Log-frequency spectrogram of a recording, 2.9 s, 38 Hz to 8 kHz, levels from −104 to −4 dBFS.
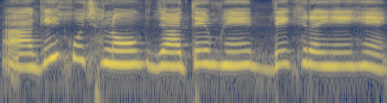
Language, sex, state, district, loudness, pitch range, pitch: Hindi, female, Uttar Pradesh, Budaun, -18 LUFS, 260-290 Hz, 275 Hz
